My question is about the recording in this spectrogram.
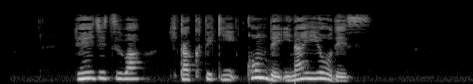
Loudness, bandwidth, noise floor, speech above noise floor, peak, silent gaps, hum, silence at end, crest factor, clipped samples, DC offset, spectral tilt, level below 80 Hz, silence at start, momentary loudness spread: -21 LUFS; 11.5 kHz; -62 dBFS; 41 dB; -4 dBFS; none; none; 1.05 s; 20 dB; under 0.1%; under 0.1%; -4 dB/octave; -66 dBFS; 0.75 s; 11 LU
